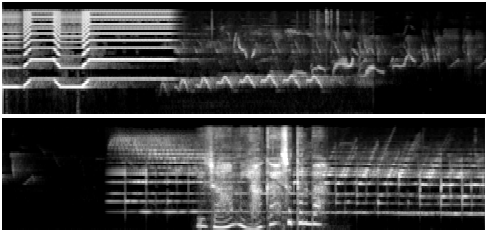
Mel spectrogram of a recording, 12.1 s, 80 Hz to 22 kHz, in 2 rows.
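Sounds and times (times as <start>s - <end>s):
birds chirping and warbling: 2.2s - 7.4s, 8.5s - 12.0s
sustained musical chord: 7.4s - 12.0s.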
